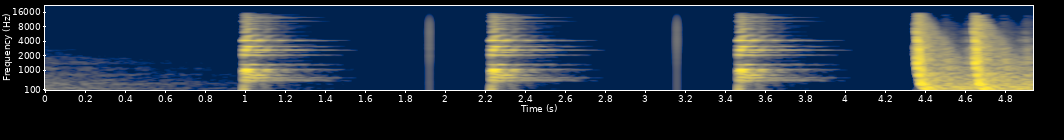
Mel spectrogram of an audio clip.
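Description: A small gun fires single ringing shots at a steady pace.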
